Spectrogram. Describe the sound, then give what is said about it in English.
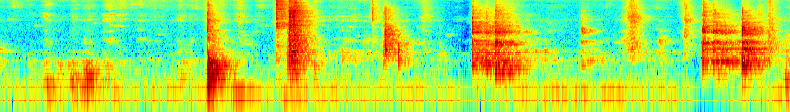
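A knife scrapes around the edge of a gluten-free hummingbird cake in its pan to release it. Several short, bright metallic scraping strokes come in irregular bursts, some louder than others, with faint clinks between them. “I'm going to cut around the edge. Just to release it from the pan.”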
